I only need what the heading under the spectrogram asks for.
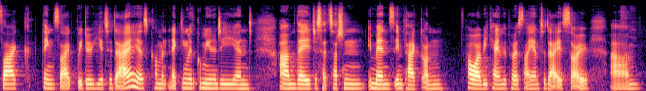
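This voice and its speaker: German-accented woman with a gravelly, even voice. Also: on the low side. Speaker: panelist, athlete. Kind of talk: panel self-introduction.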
